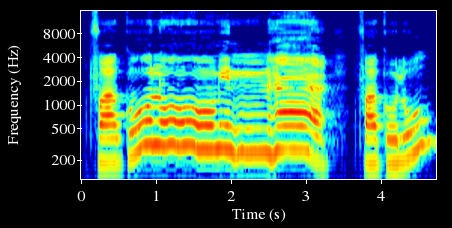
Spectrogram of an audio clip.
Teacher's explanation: lu panjang dua ketukan karena ada karena ada wawu mati diawali dengan dhammah. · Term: mad asli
